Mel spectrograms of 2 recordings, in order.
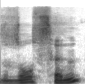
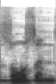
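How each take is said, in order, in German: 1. Das Wort wird übertrieben sorgfältig gesprochen. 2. Das Wort wird hessisch mundartlich gesprochen. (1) "ich überkompensiere das, deshalb ist das vielleicht falsch betont" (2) "weil ich sonst immer Soßen sage"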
